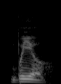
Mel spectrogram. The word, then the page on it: bwyo: apatani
